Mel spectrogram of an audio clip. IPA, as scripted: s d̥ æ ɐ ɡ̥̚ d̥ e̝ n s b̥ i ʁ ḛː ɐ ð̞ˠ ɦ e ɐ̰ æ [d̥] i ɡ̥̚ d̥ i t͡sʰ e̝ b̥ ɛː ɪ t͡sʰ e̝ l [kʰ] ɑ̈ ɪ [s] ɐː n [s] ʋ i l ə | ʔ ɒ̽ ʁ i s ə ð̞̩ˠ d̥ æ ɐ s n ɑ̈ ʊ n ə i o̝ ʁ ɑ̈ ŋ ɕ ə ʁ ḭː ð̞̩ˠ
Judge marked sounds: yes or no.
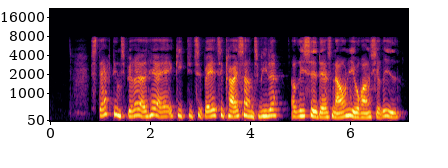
no, yes, yes, yes

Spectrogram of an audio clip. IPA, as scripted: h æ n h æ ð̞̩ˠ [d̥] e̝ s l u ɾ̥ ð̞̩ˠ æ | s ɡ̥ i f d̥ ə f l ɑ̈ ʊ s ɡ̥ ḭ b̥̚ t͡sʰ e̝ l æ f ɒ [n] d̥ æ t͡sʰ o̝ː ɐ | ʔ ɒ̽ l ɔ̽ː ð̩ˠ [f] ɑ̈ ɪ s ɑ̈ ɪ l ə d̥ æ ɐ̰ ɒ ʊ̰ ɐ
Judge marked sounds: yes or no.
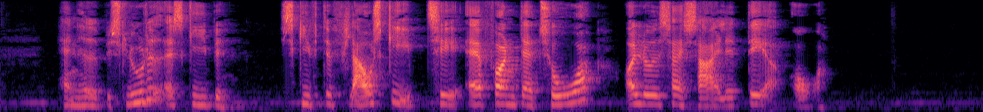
no, yes, no

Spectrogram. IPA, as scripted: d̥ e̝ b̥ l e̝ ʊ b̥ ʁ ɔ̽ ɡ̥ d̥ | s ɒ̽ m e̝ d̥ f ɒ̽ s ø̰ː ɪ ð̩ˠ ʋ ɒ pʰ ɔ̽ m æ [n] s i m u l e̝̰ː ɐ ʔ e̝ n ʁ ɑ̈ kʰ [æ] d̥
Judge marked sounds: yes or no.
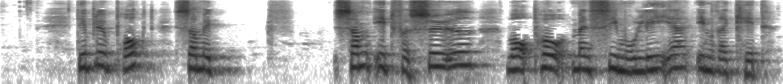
yes, no

